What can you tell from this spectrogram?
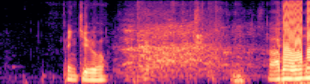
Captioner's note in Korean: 청중 웃음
